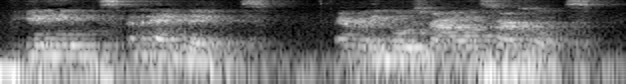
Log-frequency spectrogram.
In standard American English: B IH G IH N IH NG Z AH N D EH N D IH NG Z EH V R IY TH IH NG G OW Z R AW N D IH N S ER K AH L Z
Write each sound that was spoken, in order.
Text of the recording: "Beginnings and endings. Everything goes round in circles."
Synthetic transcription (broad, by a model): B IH G IH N IH NG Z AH N EH N D IH NG Z EH V R IY TH IH NG G OW Z R AW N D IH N S ER K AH L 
